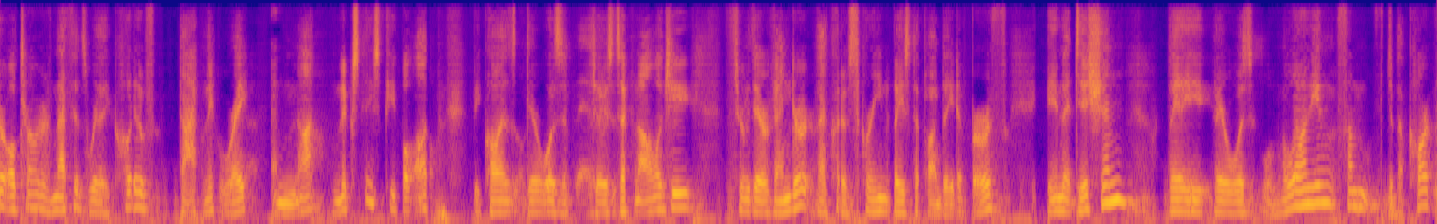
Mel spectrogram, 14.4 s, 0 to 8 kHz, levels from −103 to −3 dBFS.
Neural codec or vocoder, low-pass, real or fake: codec, 16 kHz, 0.5 kbps, FreqCodec, larger model; 7.2 kHz; fake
